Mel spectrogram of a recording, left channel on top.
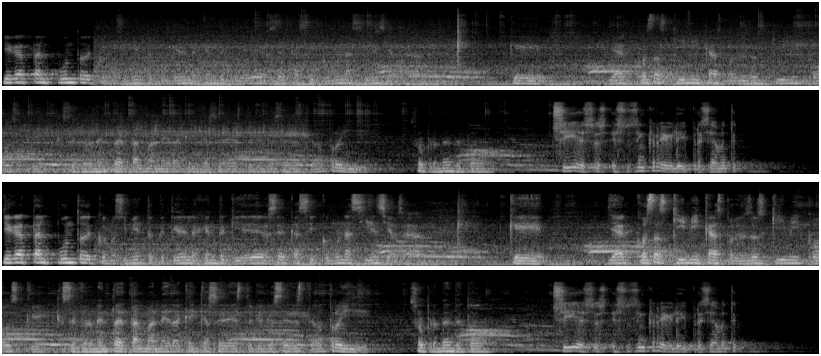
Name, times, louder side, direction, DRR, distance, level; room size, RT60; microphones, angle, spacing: voice 1, 0.0-4.5 5.1-5.5 6.1-11.9 12.3-13.1, right 4 dB, 65° right, 0.5 m, -25 dB
sound 1, 0.9-11.2, left 2 dB, 65° left, 2.0 m, -32 dB
sound 2, 1.2-1.3 2.5-3.9 4.6-5.2 5.5-6.4 6.8-7.0 7.4-8.9 9.2-12.6 13.0-13.8, left 2 dB, 85° left, 7.5 m, -51 dB
Wild animals, 3.3-14.5, right 3 dB, 20° right, 1.4 m, -33 dB
voice 2, 13.7-15.5, equal, 10° left, 0.9 m, -28 dB
27.5 x 14.0 x 7.1 m
head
